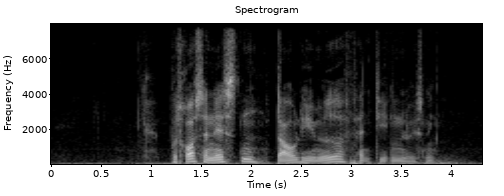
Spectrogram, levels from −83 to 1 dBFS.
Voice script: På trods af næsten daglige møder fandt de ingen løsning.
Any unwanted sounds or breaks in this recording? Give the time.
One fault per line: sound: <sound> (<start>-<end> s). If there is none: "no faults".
sound: dropout (3.3-3.4 s)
